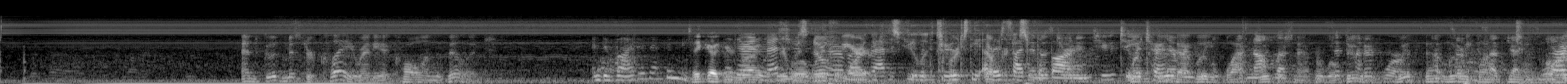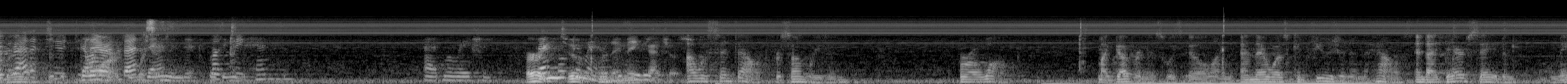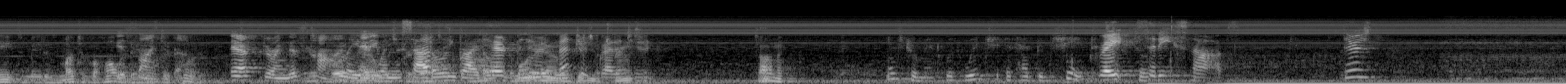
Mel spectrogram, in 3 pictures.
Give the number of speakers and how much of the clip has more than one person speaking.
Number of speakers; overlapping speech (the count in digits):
8, about 51%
